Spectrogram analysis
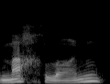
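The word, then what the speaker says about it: Mahlon: Malon, pronounced Machlon, means sick.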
